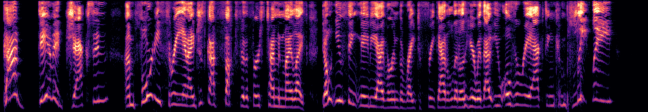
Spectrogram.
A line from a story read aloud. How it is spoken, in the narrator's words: Jack yelled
